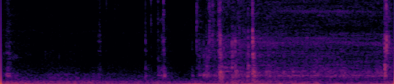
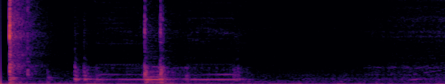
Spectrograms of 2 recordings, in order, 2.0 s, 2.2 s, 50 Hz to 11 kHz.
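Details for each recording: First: iMac G4 CD drive tray after fitting a replacement belt of the correct diameter but slightly thinner: small plastic clicks and short whirs as the tray opens and closes. Normal tray operation. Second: iMac G4 optical drive, removed and disassembled, powered on the bench with a disc clamped (laser visible through the disc): it clicks, spins up with a rising whir and keeps reseeking without settling. It fails to read the disc; the drive is suspected to be no good.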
